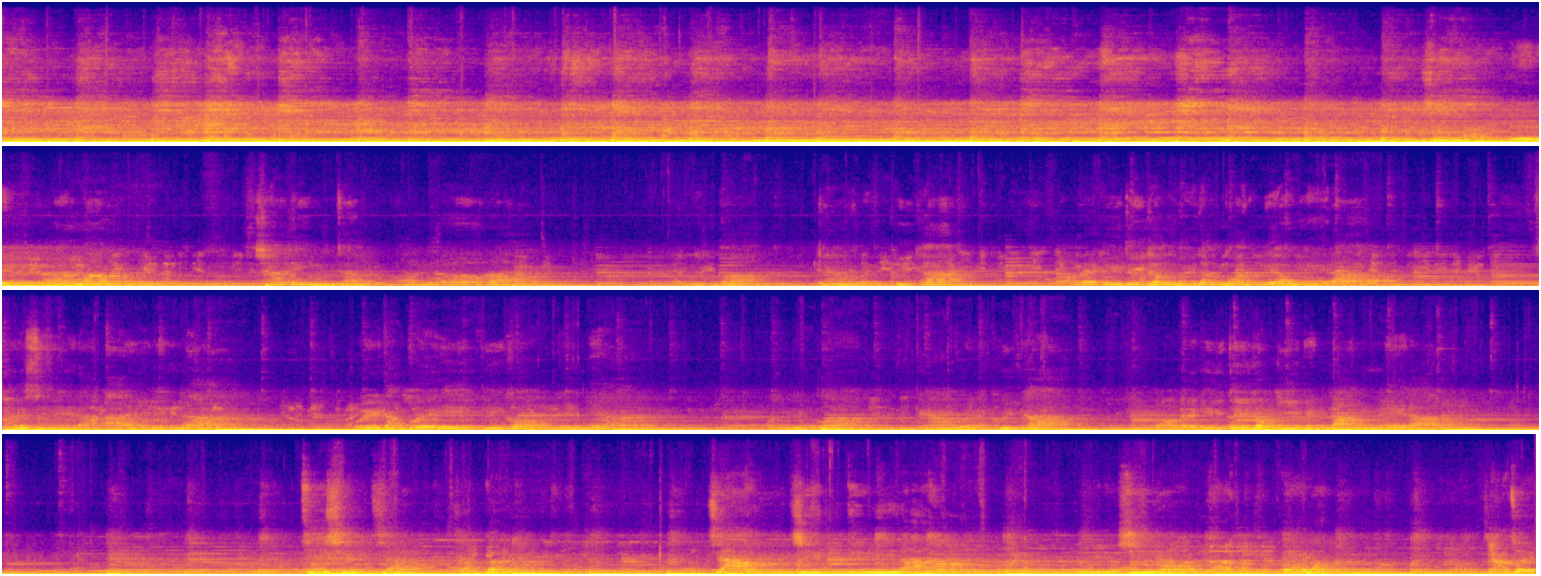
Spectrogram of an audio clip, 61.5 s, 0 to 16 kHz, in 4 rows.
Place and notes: Ketagalan Boulevard, Zhongzheng District, Taipei City - cheering
Rock band, The scene of protests, People cheering, Nearby streets are packed with all the people participating in the protest, The number of people participating in protests over Half a million
Binaural recordings, Sony PCM D100 + Soundman OKM II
